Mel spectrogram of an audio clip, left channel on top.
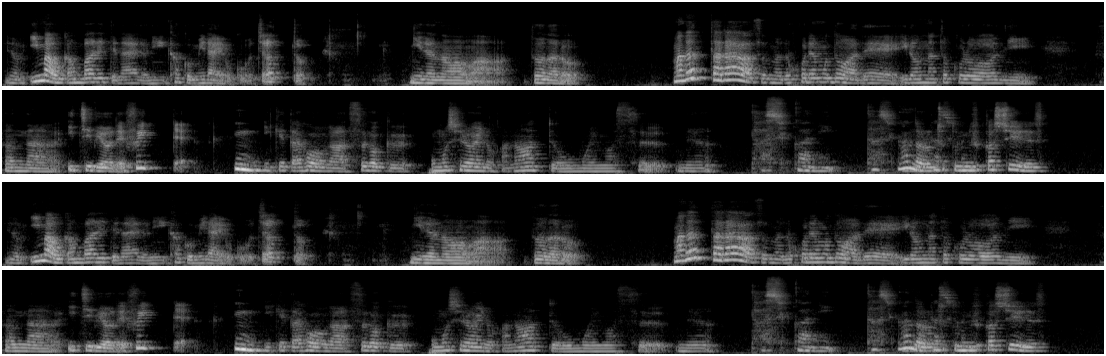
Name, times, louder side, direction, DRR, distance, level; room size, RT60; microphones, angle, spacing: voice 1, 0.0-3.0 4.1-5.0 5.3-5.7 6.7-10.3 11.0-12.8 13.9-15.1 15.3-18.1 20.0-21.4, equal, 60° left, 3 dB, 3.0 m, -27 dB
voice 2, 13.3-13.7 18.5-19.4 19.7-20.7, equal, ahead, 2 dB, 1.6 m, -24 dB
11.0 x 5.4 x 4.6 m, 0.30 s
head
